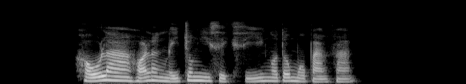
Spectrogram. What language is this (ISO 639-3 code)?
yue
